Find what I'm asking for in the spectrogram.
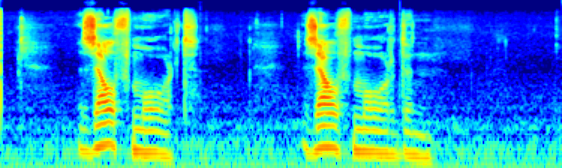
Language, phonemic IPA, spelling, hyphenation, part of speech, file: Dutch, /ˈzɛlf.moːrt/, zelfmoord, zelf‧moord, noun, Nl-zelfmoord.ogg
- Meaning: 1. suicide 2. self-destruction, self-destructive behaviour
